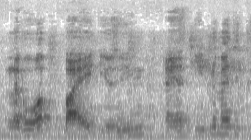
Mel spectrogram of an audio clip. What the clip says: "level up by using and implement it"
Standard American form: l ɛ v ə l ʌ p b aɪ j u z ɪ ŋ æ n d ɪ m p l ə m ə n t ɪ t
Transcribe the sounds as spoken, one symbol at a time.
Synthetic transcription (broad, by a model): l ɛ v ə ʌ p b aɪ j u z ɪ ŋ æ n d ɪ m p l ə m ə t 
